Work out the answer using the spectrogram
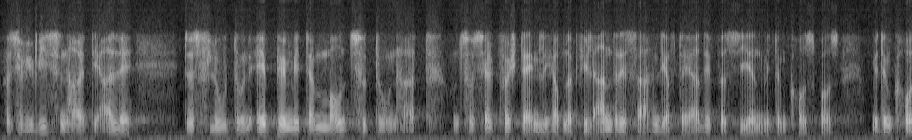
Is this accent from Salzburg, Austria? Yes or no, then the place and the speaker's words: no; Vorarlberg, Austria; also born or lived in Switzerland; Ich bin in Vorarlberg in der Nähe von Feldkirch aufgewachsen, habe dann einen Teil meiner Jugend in der Schweiz verbracht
